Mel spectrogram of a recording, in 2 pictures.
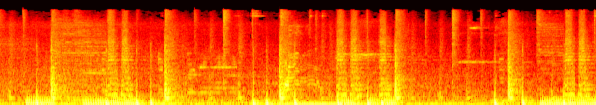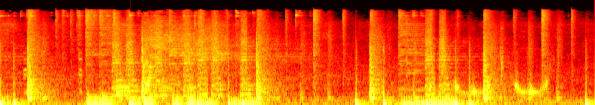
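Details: Drum-driven music with a heavy bass drum, snare hits and sharp rimshots, and no animal sounds.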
